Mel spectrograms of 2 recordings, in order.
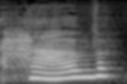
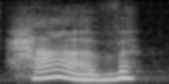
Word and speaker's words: have: So we're going to talk about have versus has. Really quickly, let's talk about pronunciation. Have, we have a strong V ending. Have, have.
